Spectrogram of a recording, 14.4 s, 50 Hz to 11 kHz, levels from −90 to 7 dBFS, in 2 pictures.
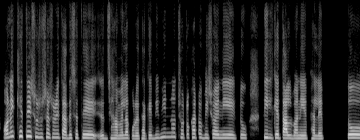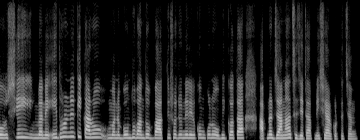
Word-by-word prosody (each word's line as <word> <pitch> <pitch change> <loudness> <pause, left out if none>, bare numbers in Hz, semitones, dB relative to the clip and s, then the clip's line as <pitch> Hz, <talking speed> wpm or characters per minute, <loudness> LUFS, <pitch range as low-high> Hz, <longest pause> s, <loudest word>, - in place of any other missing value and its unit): অনেক 365 +5 +3
ক্ষেত্রেই 385 0 +5
শ্বশুর-শাশুড়ি 300 -2 -2
তাদের 250 +1 +3
সাথে 265 0 0 0.3
অ্যা 220 +2 -3
ঝামেলা 225 +2 0
করে 210 0 -1
থাকে। 215 +1 -3
বিভিন্ন 320 +5 -5 0.2
ছোটখাটো 280 +1 -2
বিষয় 260 +1 0
নিয়ে 255 0 +2
একটু 245 +3 -7 0.4
তিলকে 270 -2 +3
তাল 235 0 +10
বানিয়ে 220 0 +1
ফেলে। 210 -1 0 0.5
তো 260 - +8 0.5
সেই 305 +1 0 0.3
মানে 240 -1 +2 0.2
এ - - +1
ধরনের 345 +1 -1
কি 340 - +1
কারো 290 0 +5 0.3
মানে 240 0 -1
বন্ধু-বান্ধব 260 0 0
বা - - +6
আত্মীয়স্বজনের 255 0 -6
এরকম 255 +2 -4
কোন 255 0 -3
অভিজ্ঞতা 240 +2 0 0.4
আপনার 255 +1 0
জানা 235 +1 +5
আছে 245 -2 -6
যেটা 215 0 -1
আপনি 210 +1 -9
শেয়ার 210 -3 +1
করতে 195 0 -9
চান? 185 -1 -6
255 Hz, 165 wpm, -23 LUFS, 230-280 Hz, 0.5 s, তাল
